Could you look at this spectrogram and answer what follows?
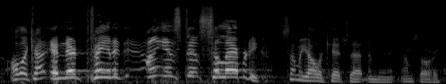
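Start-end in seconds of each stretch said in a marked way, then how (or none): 4.0-4.4 softer, quick aside to the congregation; sheepish apology. Real, not acted. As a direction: step back and apologize lightly. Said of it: "I know I'm a little excited today".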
